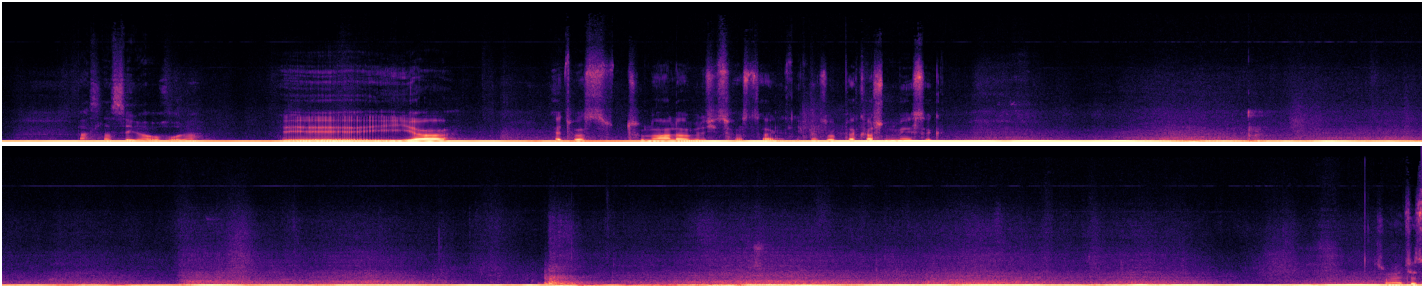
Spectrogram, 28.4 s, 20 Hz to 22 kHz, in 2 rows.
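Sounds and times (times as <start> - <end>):
loud steady low humming drone: 0.0 - 28.3
speech: 0.8 - 2.1, 2.8 - 4.6, 5.5 - 9.6
continuous rushing noise: 11.2 - 28.2.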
